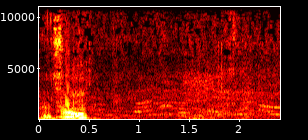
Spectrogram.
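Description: A man's voice drawing out a final word with a rising pitch in the first half-second, followed by a quieter background with no clear source.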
